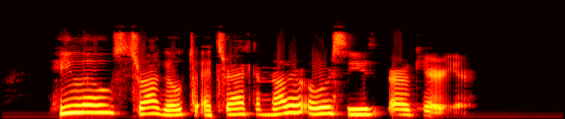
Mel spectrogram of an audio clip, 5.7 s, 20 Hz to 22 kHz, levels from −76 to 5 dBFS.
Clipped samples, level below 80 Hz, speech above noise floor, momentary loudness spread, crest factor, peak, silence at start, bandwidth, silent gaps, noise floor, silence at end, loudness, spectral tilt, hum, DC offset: under 0.1%; -58 dBFS; 50 dB; 7 LU; 12 dB; -2 dBFS; 0.55 s; 7.8 kHz; none; -62 dBFS; 1 s; -13 LUFS; -5.5 dB/octave; 50 Hz at -45 dBFS; under 0.1%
